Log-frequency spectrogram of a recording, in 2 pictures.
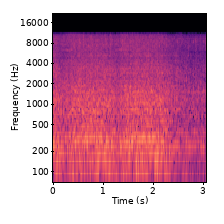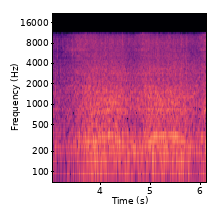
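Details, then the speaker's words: Suzuki Katana carburetor after cleaning, engine warm, clutch pedal pressed to reduce load: idle air/mixture screw set too tight, giving a slow, soft idle that sags and recovers, lean and low idle speed; loosening it raises rpm. "terlalu kencang ya setelan anginnya, jadi putaran mesinnya itu rendah, terlalu hemat."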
